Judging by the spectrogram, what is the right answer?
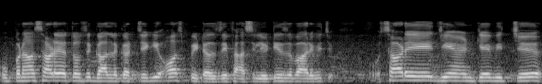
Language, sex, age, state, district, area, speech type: Dogri, male, 18-30, Jammu and Kashmir, Udhampur, urban, spontaneous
